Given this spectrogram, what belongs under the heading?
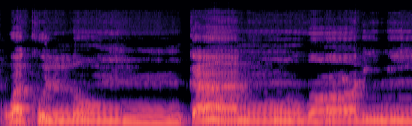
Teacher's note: kalau tanwin bertemu dengan huruf kaf dan huruf qaf, ya, jadi dengungnya yang menonjol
